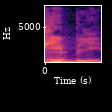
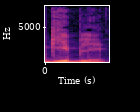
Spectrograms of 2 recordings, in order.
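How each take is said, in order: First: The word begins with a soft j sound. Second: The word begins with a hard g sound. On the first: The speaker calls it right. "Ghibli, não Ghibli. ... Katakana é Jiburi" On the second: The speaker calls it wrong. "não Ghibli"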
